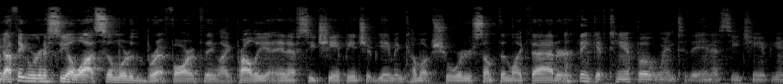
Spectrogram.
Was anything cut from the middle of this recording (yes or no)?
no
